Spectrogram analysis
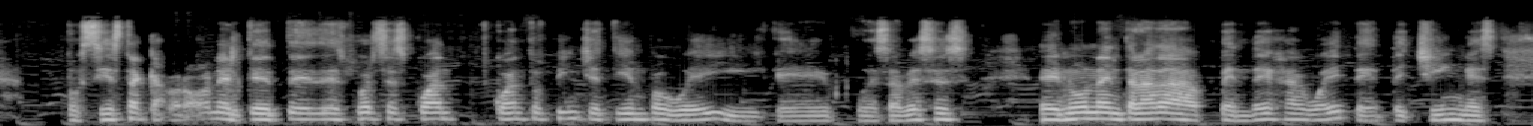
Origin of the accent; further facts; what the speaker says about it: Mexico; Me da gusto como mexicano, me da gusto.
